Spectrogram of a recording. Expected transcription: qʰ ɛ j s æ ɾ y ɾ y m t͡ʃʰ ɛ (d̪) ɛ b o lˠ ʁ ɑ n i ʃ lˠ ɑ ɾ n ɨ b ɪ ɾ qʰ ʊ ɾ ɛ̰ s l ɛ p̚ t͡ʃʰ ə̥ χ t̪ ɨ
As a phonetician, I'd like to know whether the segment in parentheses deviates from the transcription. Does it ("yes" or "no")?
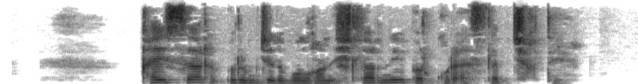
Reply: no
